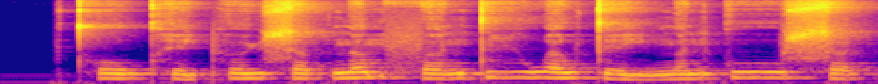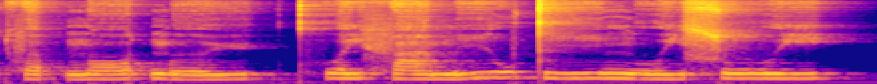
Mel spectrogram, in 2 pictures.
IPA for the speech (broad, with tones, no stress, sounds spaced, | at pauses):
t̪ʰ o˨ w kʰ e˨˩ j pʰ ɵ˧ ɥ s ɐ˨˥ k̚ n̪ ɐ˥ m f ɐ˨˥ n t̪ iː˥ w ɐ˥ w t̪ e˨˩ j ŋ ɐ˧ n k uː˥ s ɐ˨˥ t̚ f ɐ˨ p̚ n̪ ɔː˨˥ t̚ m ɵ˨˧ ɥ | kʷʰ ɐ˧ j f aː˨ m iː˥ w t̪ iː˧ ŋ uː˨ j s uː˥ j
